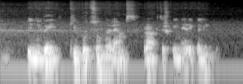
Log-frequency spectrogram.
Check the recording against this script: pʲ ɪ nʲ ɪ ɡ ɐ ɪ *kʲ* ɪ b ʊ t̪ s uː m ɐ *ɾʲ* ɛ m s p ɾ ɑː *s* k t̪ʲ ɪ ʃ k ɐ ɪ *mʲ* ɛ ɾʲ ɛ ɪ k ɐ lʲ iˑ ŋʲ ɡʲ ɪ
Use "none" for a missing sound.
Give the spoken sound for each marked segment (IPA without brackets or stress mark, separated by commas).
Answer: kʲ, ɾʲ, none, nʲ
